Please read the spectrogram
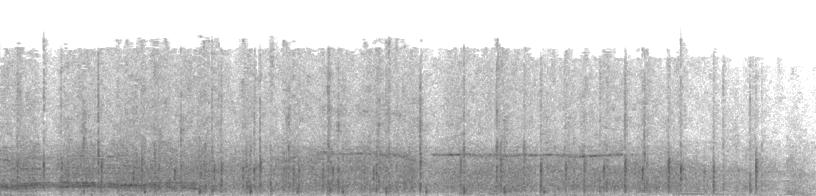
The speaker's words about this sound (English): And I think it's an incredible cause, and I think the Cliff Central team need another big round of applause.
